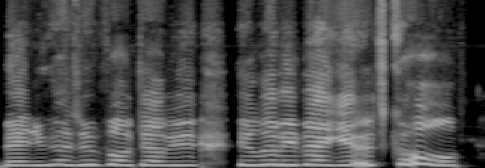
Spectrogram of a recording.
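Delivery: very high-pitched hysterical crying and sobbing. Retelling a kicked-out bar patron pleading in the cold: imitating a man crying hysterically. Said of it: "Hyster-, a grown man".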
